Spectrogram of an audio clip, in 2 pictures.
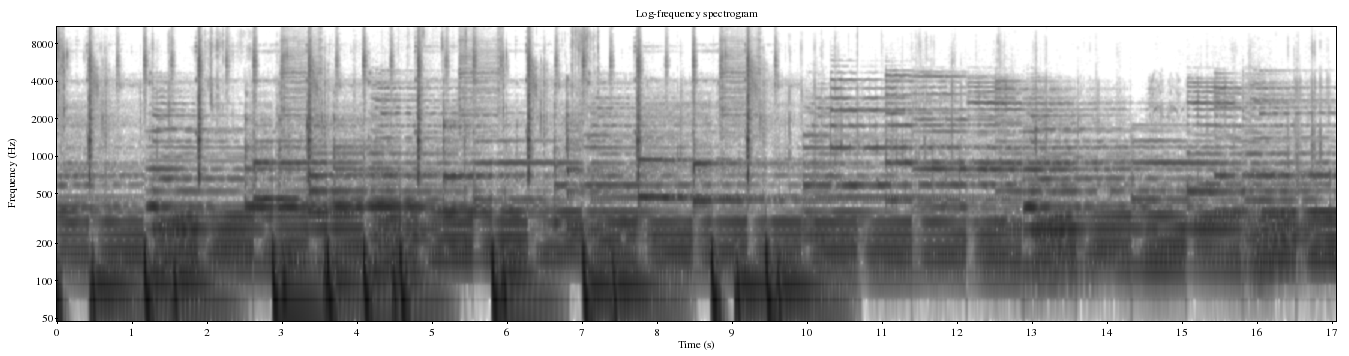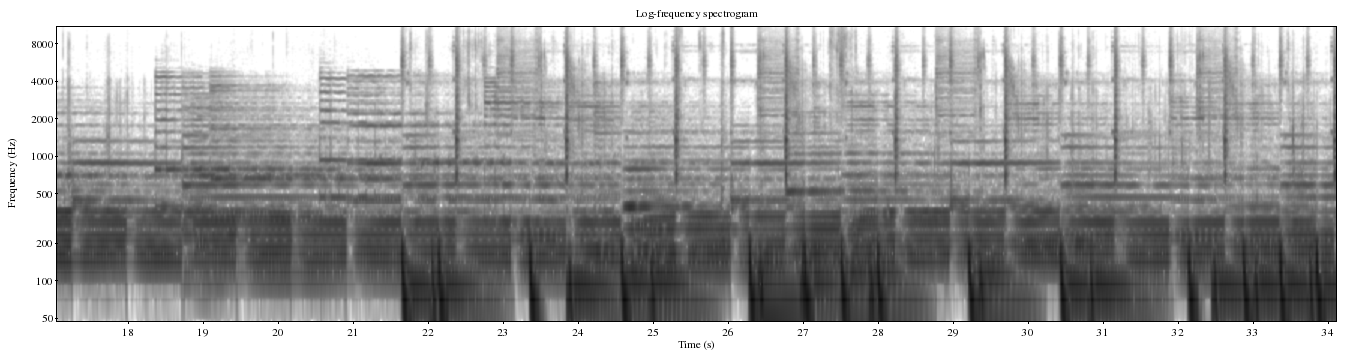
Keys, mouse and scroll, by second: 0.0 g, 0.0 z, 1.1 middle click, 3.0 i, 4.0 g, 4.1 z, 4.8 middle click, 6.5-8.2 typing, 10.4 ctrl+click, 10.7 middle click, 12.8 double click, 16.5 middle click, 24.4 middle click, 27.2 shift+click, 28.2 f, 28.8 middle click, 29.8 s, 30.2 x, 30.6 0, 31.6 shift+click, 32.1 s, 32.3 x, 32.6 0, 33.0 middle click.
